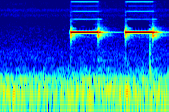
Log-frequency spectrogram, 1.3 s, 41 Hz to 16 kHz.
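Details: GTX 760 graphics card connected to a PC power supply and switched on: two sharp high-pitched beeps about half a second apart over a quiet hum as the supply's protection trips, likely from a short on the card.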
